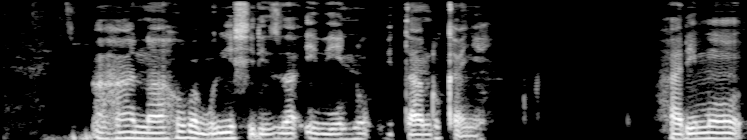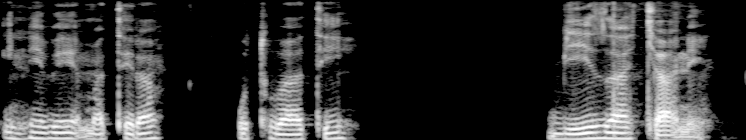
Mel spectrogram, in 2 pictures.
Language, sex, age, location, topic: Kinyarwanda, female, 18-24, Kigali, finance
